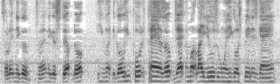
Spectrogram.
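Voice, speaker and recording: A teenage boy hosting his own comedy video, telling a story in an excitable, animated way, his voice jumping high when he acts out what people said. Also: quick pace, a little hiss or hum. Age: teens. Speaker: vlog comedy host.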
